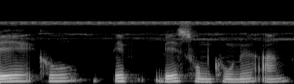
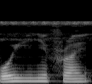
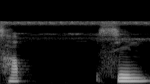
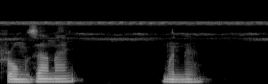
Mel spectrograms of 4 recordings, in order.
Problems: constant background noise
